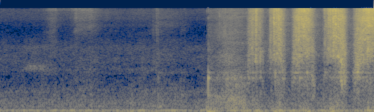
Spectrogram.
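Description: A large, soft, stuffed dark-blue ribbed (corduroy-like) fabric pillow resting on a lap is scratched and rubbed with fingertips and nails across its ribbed cover. After about two seconds of quiet low hum, bright, raspy scratching strokes begin and repeat unevenly, sweeping over the ribs until the end.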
